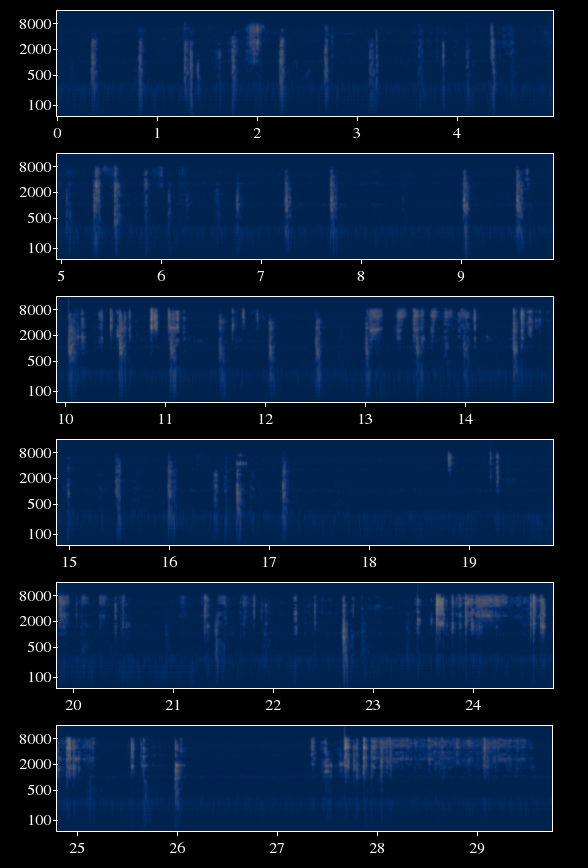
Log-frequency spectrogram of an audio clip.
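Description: Irregular faint taps and clicks from painting tools and paper being handled on a worktable, with a few short bursts of rustling hiss, the last as a sheet of paper is moved over the painting. A low steady hum runs underneath.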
